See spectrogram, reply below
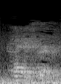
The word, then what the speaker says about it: Kidron: Am I saying that right? Kedron? Kedron? K-I-D-R-O-N. Kedron. Okay.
